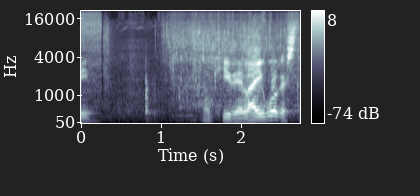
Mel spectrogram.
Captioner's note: water pouring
